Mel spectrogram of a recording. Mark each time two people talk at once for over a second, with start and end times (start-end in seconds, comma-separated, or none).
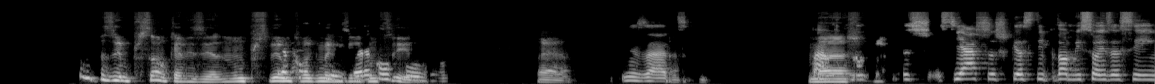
2.8-4.2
